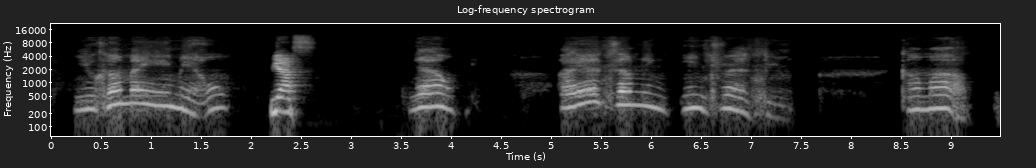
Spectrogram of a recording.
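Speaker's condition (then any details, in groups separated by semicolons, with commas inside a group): Cerebral palsy with ataxia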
